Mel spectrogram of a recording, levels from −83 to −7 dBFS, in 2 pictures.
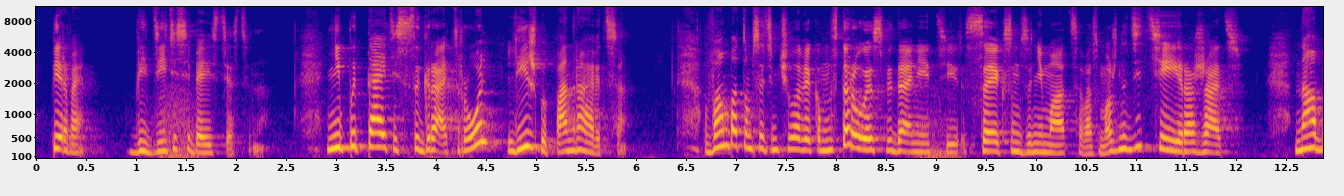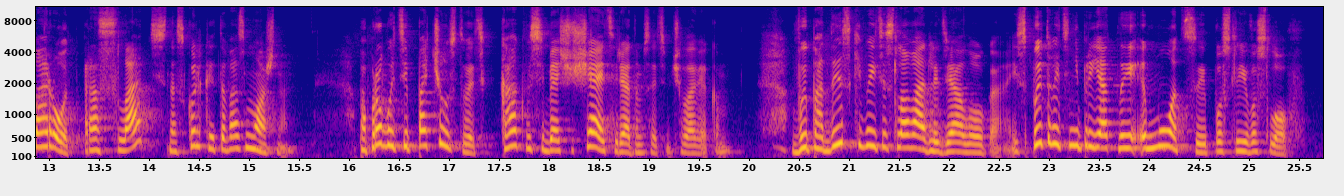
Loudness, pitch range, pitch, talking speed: -22 LUFS, 200-290 Hz, 240 Hz, 120 wpm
